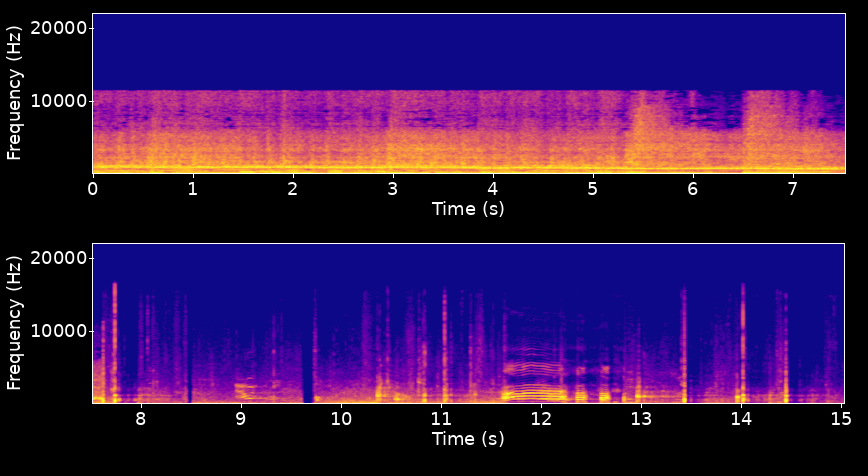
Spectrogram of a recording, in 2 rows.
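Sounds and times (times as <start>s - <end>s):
rock guitar music: 0.0s - 7.6s
paddles striking pickleball: 9.8s - 11.6s, 12.8s - 15.0s
player shouting: 11.6s - 12.4s.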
